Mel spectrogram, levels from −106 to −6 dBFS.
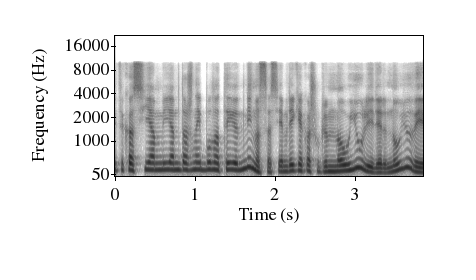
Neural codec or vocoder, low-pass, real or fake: codec, 24 kHz, 0.9 kbps, WavTokenizer, large speech release; 9.9 kHz; fake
